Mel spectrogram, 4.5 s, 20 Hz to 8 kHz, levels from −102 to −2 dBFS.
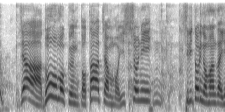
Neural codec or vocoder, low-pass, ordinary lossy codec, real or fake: codec, 16 kHz, 4 kbps, FunCodec, trained on LibriTTS, 50 frames a second; 7.2 kHz; none; fake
